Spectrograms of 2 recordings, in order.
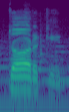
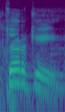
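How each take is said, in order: First: The first vowel sounds like 'or' in 'torque'. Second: The first vowel sounds like 'ur' in 'turkey'. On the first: The speaker calls it right. "It's Torky, T O R K Y" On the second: The speaker calls it wrong. "Or maybe we have the pronunciation wrong"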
